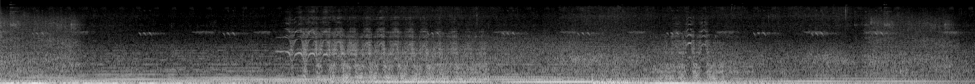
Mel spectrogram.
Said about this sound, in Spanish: El caballo sigue comiendo heno, escucha a su viejo amo y exhala un aliento húmedo y cálido.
